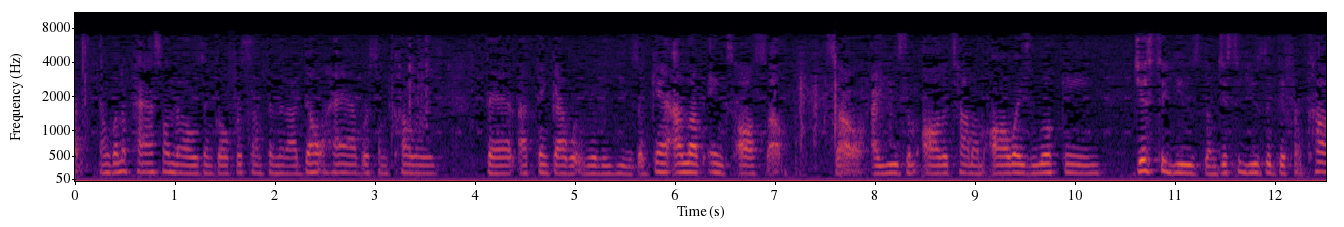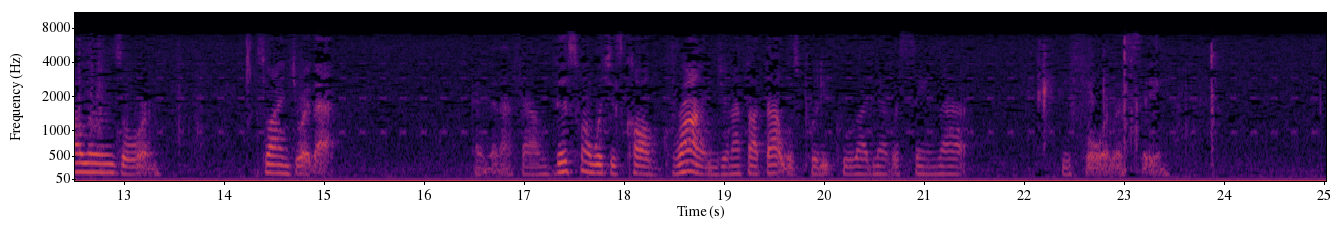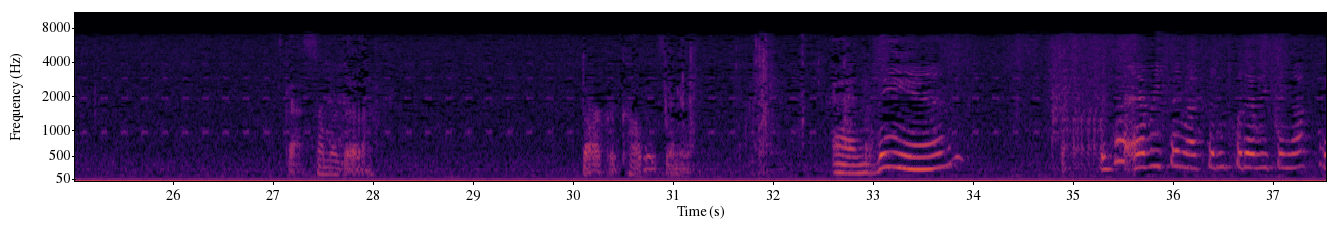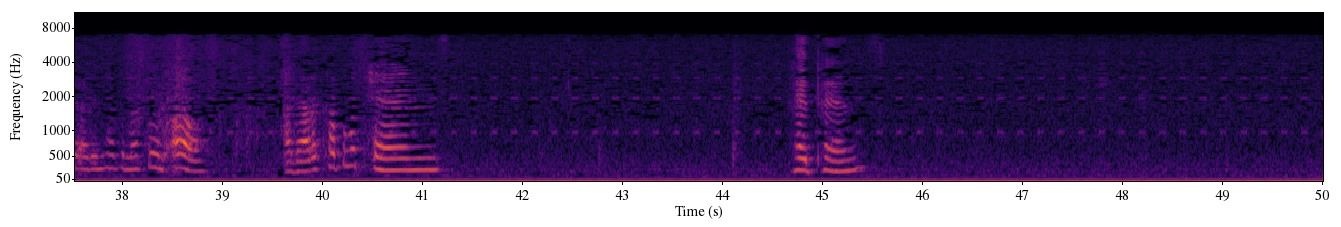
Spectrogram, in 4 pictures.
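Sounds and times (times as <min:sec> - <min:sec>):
background hiss: 0:00.0 - 0:50.0
faint high-pitched electrical whine: 0:00.0 - 0:50.0
rapidly pulsing high tone: 0:00.0 - 0:50.0
steady hiss: 0:29.6 - 0:41.3.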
